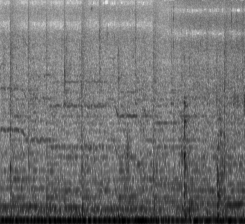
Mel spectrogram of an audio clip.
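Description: Garlic and dried chili frying in hot mustard oil as a tempering poured over meat near the end of cooking, a steady, even sizzle with faint ticking crackles throughout and no voices.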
